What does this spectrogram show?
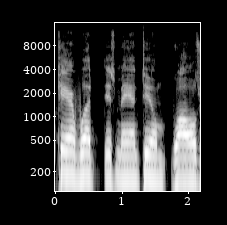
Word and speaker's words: Walz: I'm not caring what this man, Tim Walz, rhymes with balls.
